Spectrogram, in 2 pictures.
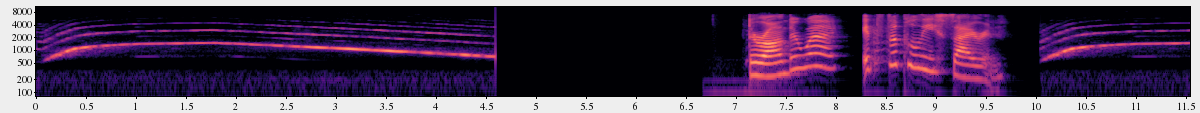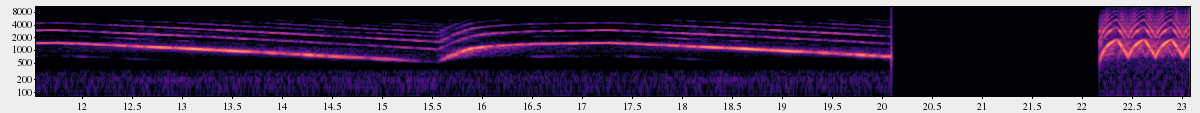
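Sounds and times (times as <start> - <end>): fire truck siren wailing: 0.0 - 4.6, 10.1 - 20.1, 22.2 - 23.0.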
